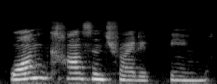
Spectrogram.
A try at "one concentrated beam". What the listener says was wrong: Give me a long A sound. Instead of treaded, traded.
